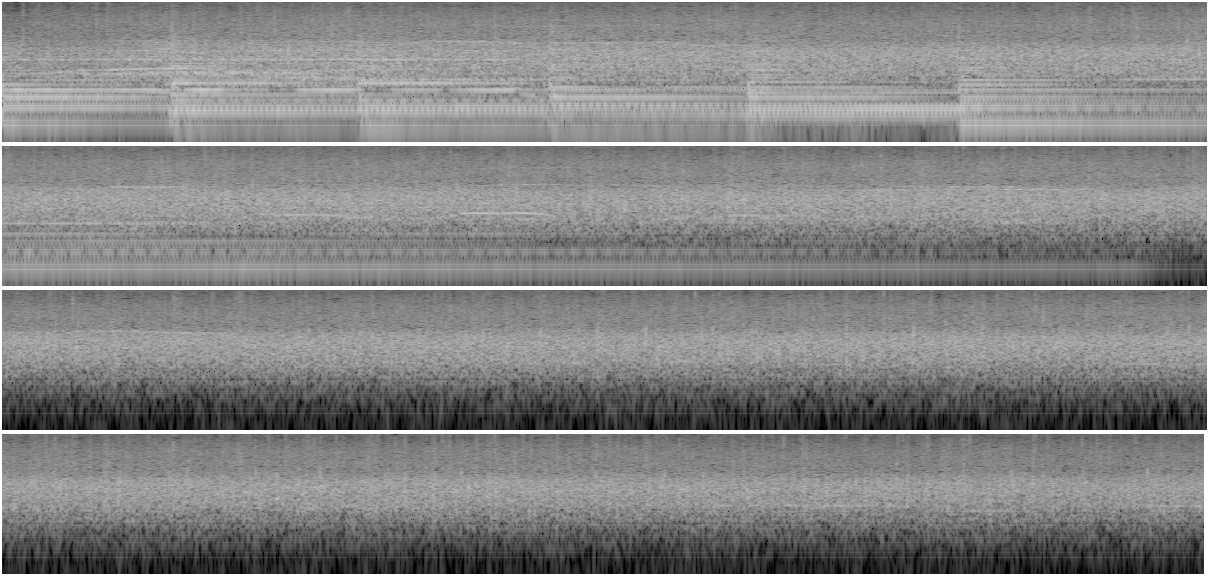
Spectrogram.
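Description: A live song's last chords, ending on a held final chord that dies away about twelve seconds in, over steady audience applause that continues alone afterwards.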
